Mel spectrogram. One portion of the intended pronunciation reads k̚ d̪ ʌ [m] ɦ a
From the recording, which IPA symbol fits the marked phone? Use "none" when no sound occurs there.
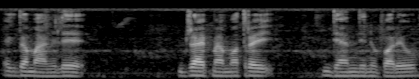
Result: m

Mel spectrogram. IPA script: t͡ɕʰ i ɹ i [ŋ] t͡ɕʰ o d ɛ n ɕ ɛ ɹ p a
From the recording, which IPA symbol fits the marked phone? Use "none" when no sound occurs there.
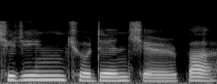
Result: ŋ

